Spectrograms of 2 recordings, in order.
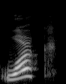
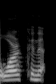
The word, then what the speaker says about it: work: 자, 그래서 work 일하다 work는 R 들어가 있으니까 work, work, work라고 턱이 좀 더 내려가겠죠?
